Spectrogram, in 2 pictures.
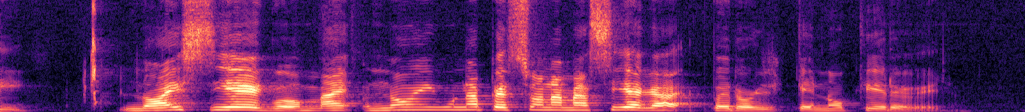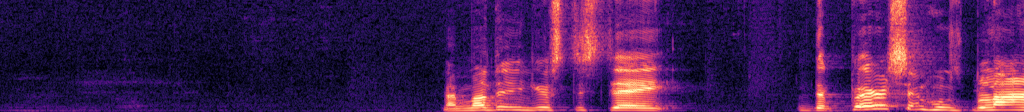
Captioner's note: non-english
